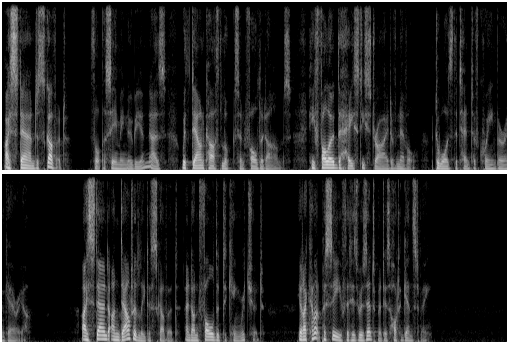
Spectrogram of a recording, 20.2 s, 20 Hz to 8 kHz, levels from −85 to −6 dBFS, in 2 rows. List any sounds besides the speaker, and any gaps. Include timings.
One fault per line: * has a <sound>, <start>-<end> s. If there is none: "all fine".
all fine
